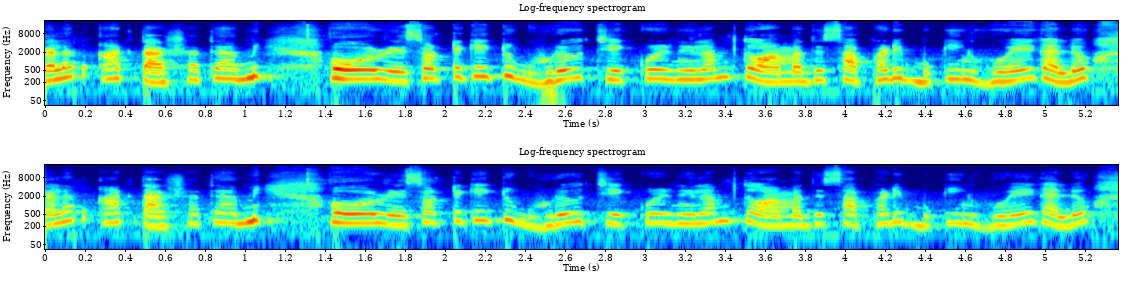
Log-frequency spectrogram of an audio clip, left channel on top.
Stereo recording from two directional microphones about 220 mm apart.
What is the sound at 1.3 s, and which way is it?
A woman's voice, 20° left (ahead or behind).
